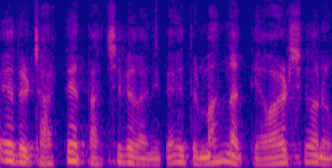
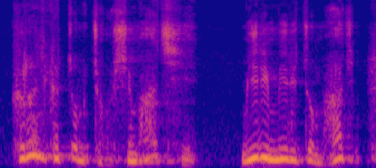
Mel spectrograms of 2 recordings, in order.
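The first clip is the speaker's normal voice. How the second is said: nagging blame; 7 semitones higher than usual. Retold or imitated. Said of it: "그런 말 하면 안 돼".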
